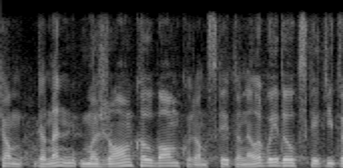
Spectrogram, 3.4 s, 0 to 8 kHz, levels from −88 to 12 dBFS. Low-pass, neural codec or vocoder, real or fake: 7.2 kHz; codec, 24 kHz, 1 kbps, SNAC; fake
